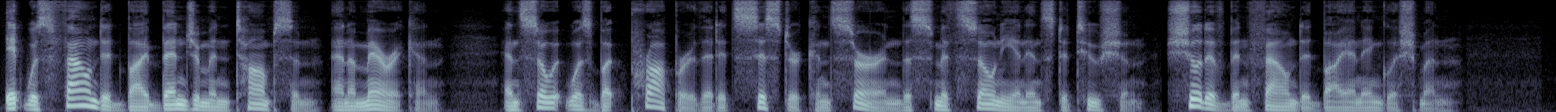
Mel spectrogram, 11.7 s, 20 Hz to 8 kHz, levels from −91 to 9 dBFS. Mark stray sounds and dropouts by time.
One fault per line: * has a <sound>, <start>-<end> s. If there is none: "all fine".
all fine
